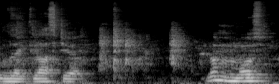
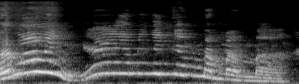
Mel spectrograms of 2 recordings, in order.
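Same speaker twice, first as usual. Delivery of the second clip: squeaky high mock panic. Pretend fleeing after joke.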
